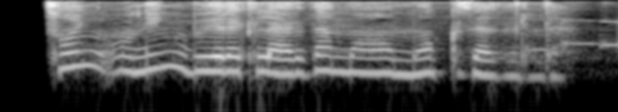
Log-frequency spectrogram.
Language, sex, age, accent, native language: Uzbek, female, 12-17, Jizzax, Uzbek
